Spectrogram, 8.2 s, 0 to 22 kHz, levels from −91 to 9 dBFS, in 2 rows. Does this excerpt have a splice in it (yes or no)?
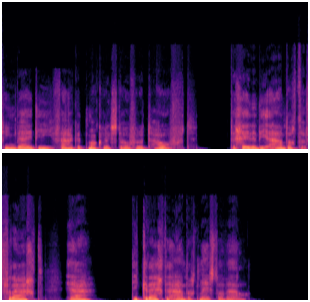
no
